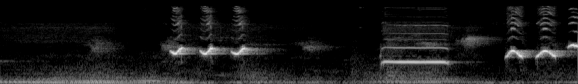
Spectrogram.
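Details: An adult laughingthrush caught from the wild, changing song phrases continuously in wild style to excite other birds and teach young ones: three wavy whistles, a long flat whistle, then more quick wavy notes over low rumbling background noise.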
